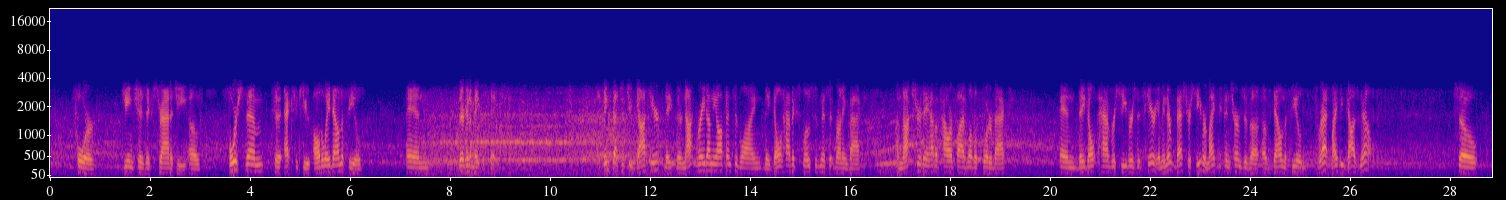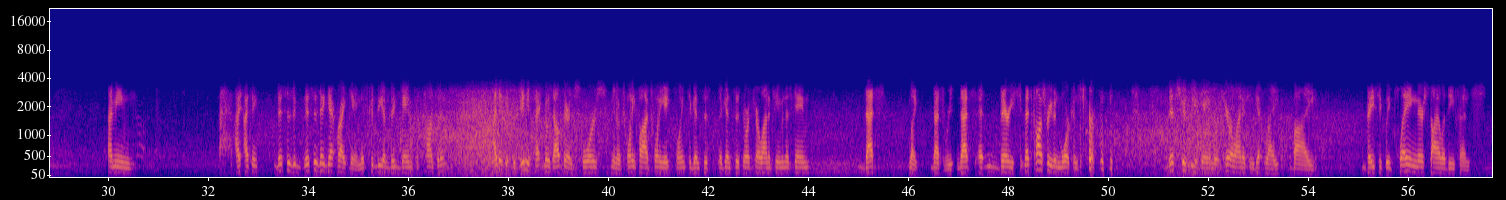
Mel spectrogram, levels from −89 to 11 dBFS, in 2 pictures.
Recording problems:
phone-call audio; poor line; nothing above 3 kHz
traffic noise; noticeable; throughout; 10 dB below the speech

